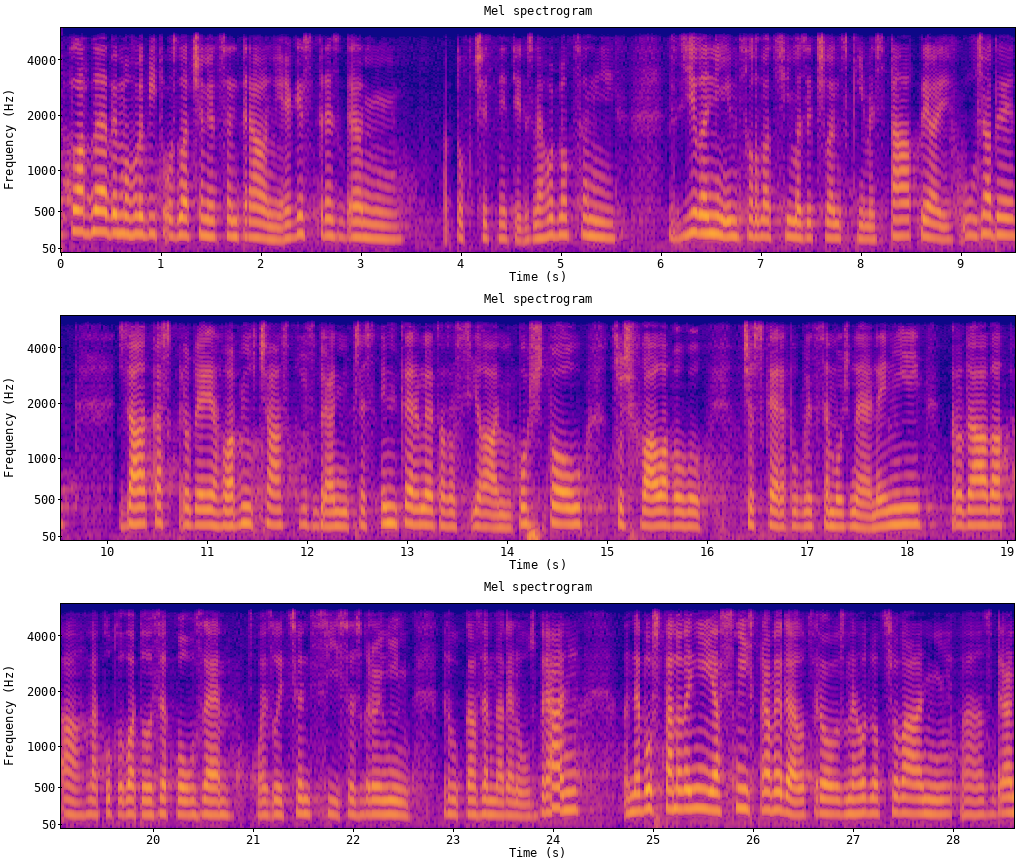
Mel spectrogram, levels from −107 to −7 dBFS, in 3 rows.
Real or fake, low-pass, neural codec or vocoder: fake; 5.4 kHz; codec, 16 kHz, 1 kbps, FunCodec, trained on Chinese and English, 50 frames a second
